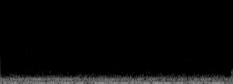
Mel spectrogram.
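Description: Steady low background rumble of room tone, with no speech.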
